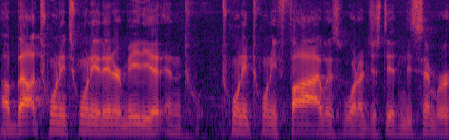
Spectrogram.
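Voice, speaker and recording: Noticeable background noise sits behind a man talking at a fairly quick pace. His pitch is medium and his intonation fairly even. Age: 60s. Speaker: air show pilot. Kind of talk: presentation with audience questions. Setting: meeting room with audience. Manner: halting, many fillers.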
